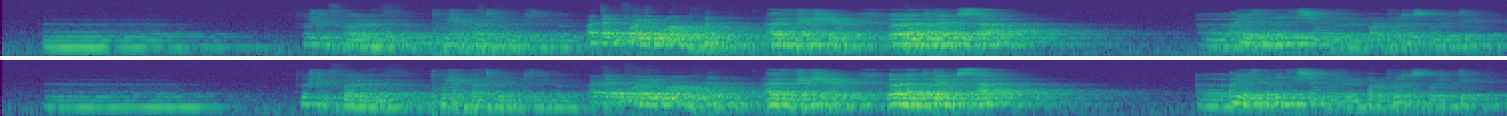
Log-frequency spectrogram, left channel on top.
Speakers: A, on the left (about 80°); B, on the right (about 55°).
A: Euh...
B: Pourquoi je
A: vingt-cinq
B: trouve pas le
A: décembre.
B: pourquoi j'arrive
A: Non,
B: pas à
A: ça,
B: trouver
A: je suis.
B: le putain d'album?
A: Ouais, t'as vu, faut aller loin. hein.
B: Ah, il faut chercher, hein.
A: J'ai
B: Ouais, voilà, Vidal-Ossa,
A: vraiment.
B: heu, ah, il a fait une réédition. Bah, je vais prendre le premier parce que c'est pour que j'écoutais.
